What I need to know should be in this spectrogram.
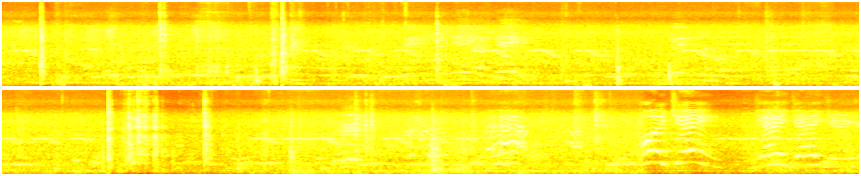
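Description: A toddler babbles and coos close by.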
